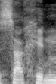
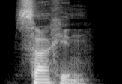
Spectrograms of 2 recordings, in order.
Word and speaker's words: Sahin: Nein, ich heiße Sachin Maxi. – Ah, dann bitte einen Moment. Schreibt man Maxi M-A-G-S-I? – Ja, das ist richtig. – Und wie ist Ihr Vorname? – Sachin. Ich buchstabiere. S-A-H-I-N.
